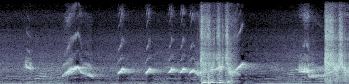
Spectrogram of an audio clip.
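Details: Agitated white-rumped shama giving its sharp 'tembakan' burst song, said to stir a rival into answering: clear whistled notes rising and falling, a quick run of short chirps, then harsh broadband bursts and another rising whistle.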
